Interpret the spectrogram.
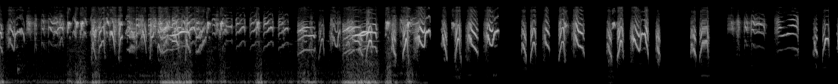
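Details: Lure song of the crimson sunbird (sogon) for making birds sing: dense, high twittering chatter that breaks up into separate sharp, high chips spaced about half a second apart, some rising and hooked.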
